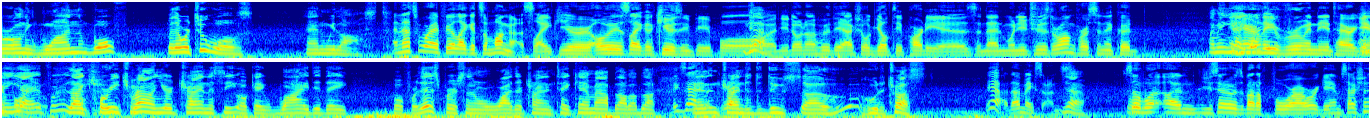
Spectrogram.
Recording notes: Recording in Park. We recorded this in a park in Long Beach to maintain social distracting.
